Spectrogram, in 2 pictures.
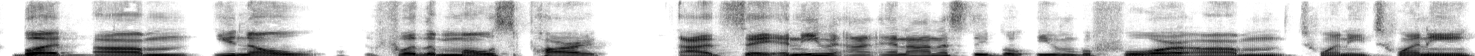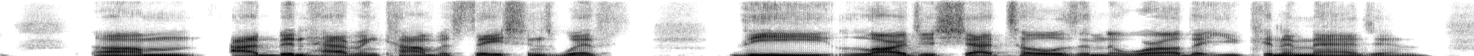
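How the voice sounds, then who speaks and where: A man with an American accent, medium pitch and lively intonation, a normal speaking voice, over a quiet background. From Bronx, New York. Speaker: wine auctioneer and hip hop culture creative agency head. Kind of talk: interview answer.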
